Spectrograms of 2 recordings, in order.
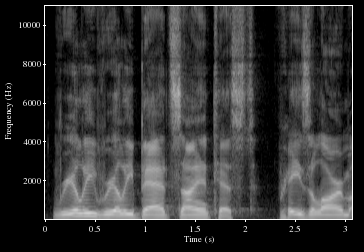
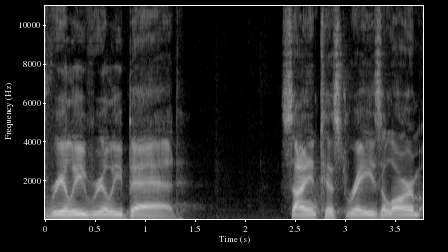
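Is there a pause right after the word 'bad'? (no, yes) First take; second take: no; yes. First: Bad runs straight into scientists without a break. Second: There is a break after the word bad. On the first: The scientists themselves are very bad. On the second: The situation is very bad, and scientists warn about it.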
